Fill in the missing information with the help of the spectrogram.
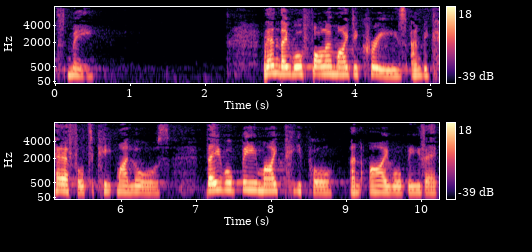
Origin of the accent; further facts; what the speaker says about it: United Kingdom; us being British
